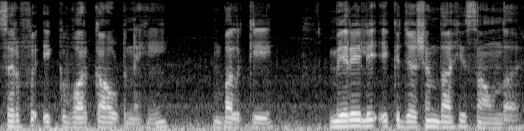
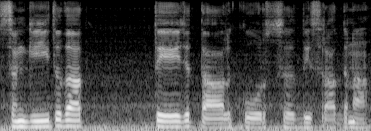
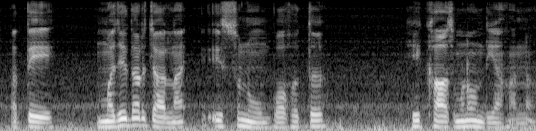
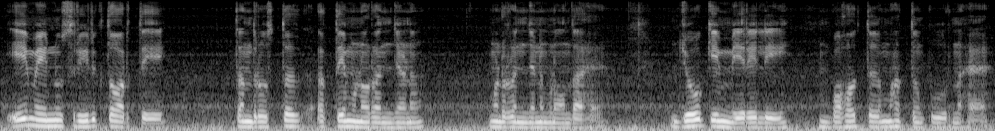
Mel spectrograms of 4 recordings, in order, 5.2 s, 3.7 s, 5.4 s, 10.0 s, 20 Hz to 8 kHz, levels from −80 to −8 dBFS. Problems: background sounds at intervals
